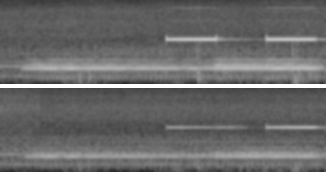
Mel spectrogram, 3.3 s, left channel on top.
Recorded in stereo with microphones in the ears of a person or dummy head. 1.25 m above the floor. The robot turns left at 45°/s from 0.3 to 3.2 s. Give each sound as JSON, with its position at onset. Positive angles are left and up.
{"t": 1.7, "sound": "an alarm clock", "azimuth_deg": 100, "distance_m": 0.5}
